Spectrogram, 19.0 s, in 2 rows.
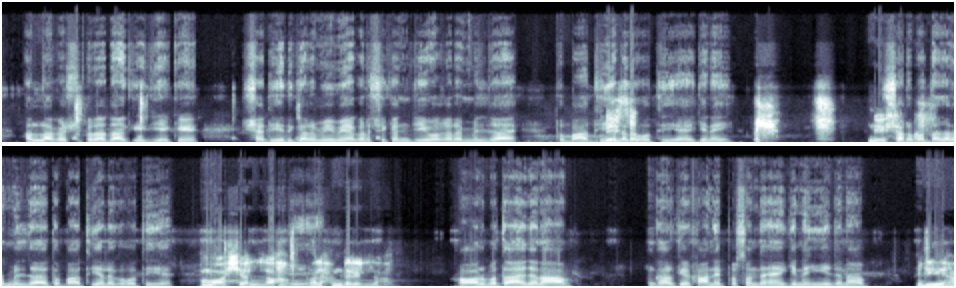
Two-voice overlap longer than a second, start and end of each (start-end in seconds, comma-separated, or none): none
